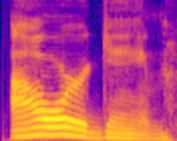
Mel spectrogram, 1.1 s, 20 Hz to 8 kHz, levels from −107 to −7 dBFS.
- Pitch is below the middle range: Yes, low, 125 Hz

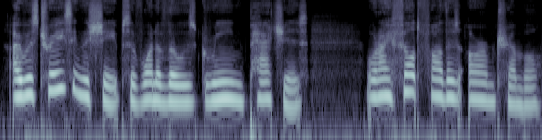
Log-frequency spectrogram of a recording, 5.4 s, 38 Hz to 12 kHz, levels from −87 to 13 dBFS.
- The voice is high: Yes, high, 205 Hz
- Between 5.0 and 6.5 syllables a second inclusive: Yes, 5.2 syllables/s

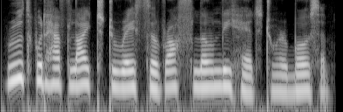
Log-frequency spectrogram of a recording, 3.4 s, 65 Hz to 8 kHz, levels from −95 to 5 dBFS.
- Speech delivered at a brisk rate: Yes, fast, 225 wpm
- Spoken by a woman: Yes, female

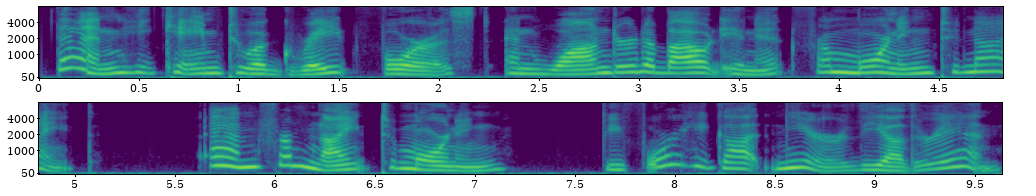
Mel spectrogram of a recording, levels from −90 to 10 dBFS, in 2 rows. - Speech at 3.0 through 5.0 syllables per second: Yes, 4.5 syllables/s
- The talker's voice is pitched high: Yes, high, 235 Hz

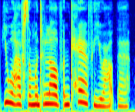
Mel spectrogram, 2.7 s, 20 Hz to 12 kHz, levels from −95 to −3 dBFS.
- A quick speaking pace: Yes, fast, 290 wpm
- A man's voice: No, female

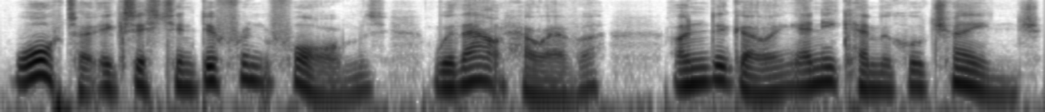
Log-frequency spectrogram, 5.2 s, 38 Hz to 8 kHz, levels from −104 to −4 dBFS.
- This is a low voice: Yes, low, 130 Hz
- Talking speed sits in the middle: No, slow, 125 wpm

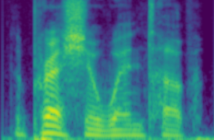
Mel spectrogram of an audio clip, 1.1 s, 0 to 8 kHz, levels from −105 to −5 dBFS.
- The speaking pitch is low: Yes, low, 115 Hz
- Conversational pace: No, fast, 225 wpm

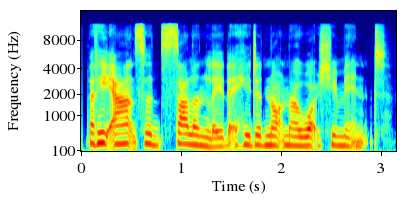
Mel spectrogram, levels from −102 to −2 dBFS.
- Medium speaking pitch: No, high, 200 Hz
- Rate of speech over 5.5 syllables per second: No, 5.3 syllables/s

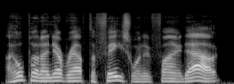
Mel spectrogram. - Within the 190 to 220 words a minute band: No, fast, 305 wpm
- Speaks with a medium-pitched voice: Yes, medium, 150 Hz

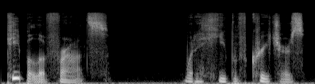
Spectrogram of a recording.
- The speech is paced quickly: No, average, 150 wpm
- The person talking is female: Yes, female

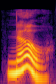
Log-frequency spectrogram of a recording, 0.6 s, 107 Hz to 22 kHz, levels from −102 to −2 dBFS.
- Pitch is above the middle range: Yes, high, 225 Hz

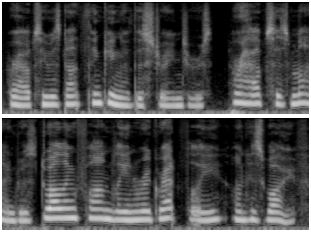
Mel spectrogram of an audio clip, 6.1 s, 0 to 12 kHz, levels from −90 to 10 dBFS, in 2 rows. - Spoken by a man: No, female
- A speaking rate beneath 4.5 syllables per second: No, 5.1 syllables/s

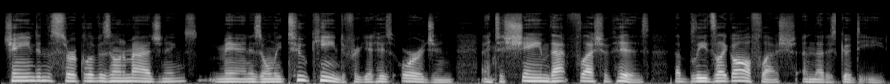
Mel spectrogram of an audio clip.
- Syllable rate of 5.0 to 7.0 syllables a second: Yes, 5.5 syllables/s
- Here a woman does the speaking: No, male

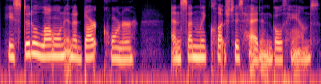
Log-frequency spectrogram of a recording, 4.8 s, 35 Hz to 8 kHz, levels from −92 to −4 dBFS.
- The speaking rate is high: No, average, 185 wpm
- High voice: Yes, high, 200 Hz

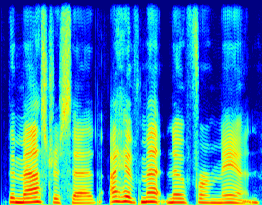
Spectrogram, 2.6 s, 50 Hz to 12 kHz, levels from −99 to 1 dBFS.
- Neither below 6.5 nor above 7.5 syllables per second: No, 4.2 syllables/s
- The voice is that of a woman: Yes, female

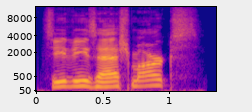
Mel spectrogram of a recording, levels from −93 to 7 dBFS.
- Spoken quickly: No, average, 175 wpm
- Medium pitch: Yes, medium, 160 Hz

